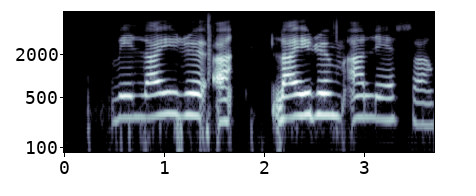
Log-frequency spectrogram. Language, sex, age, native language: Icelandic, male, 9, Icelandic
